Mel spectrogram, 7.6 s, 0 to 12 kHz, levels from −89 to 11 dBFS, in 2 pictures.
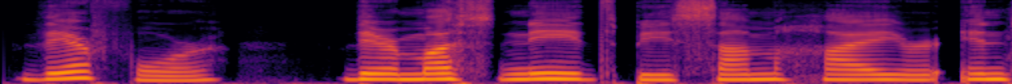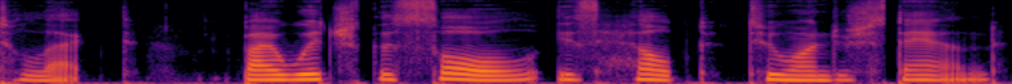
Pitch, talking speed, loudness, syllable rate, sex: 200 Hz, 125 wpm, -20 LUFS, 4.0 syllables/s, female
